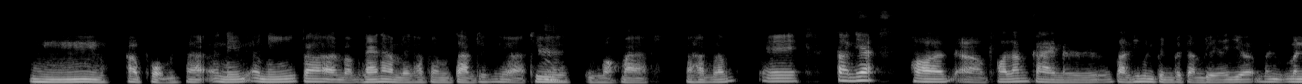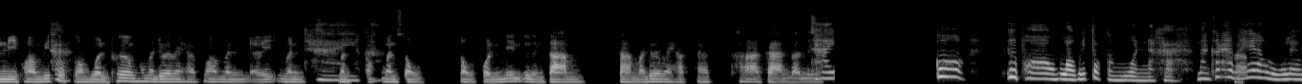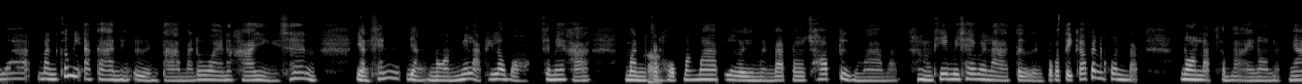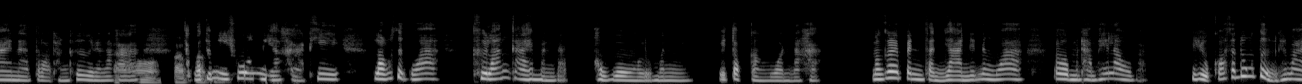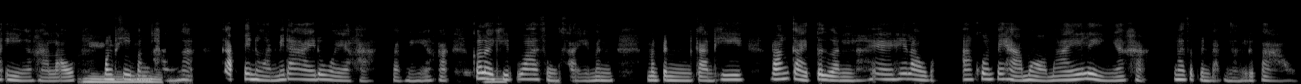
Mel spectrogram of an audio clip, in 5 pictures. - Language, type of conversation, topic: Thai, advice, ทำไมฉันถึงวิตกกังวลเรื่องสุขภาพทั้งที่ไม่มีสาเหตุชัดเจน?
- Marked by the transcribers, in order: none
